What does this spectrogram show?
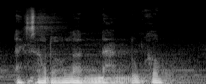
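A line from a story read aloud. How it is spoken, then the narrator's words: Mutter. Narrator (Vietnamese): lẩm bẩm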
